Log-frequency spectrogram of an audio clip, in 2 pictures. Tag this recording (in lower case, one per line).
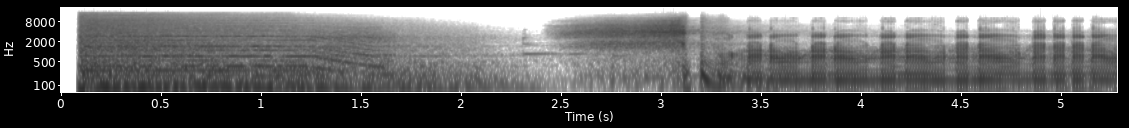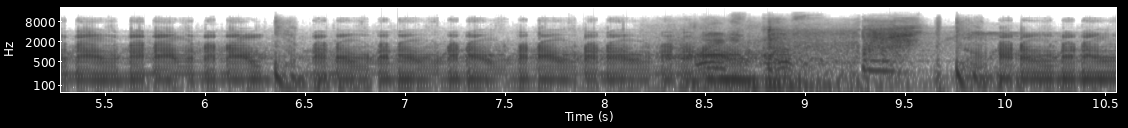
beat boxing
